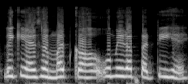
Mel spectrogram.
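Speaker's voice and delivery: usual speaking voice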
